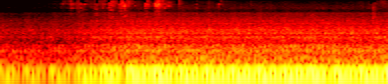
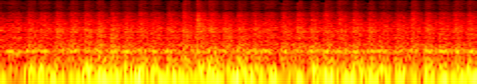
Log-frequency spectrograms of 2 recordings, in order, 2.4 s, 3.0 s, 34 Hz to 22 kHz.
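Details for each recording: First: 1994.5 Ford F-350 7.3 Powerstroke just started after installing 160/00 injectors and a new intake, in a shop: the deep diesel rumble settles into a steady idle, noticeably less clattery than before the injector swap. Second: 1994.5 Ford F-350 7.3 Powerstroke after installing 160/00 injectors and a new intake, cold Alaska winter: starter whirs with a steady chug near four beats a second without firing; air in the cylinder-head oil and fuel, oil rails not pre-filled.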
